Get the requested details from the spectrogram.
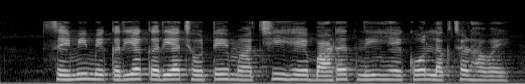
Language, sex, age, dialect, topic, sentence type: Chhattisgarhi, female, 18-24, Northern/Bhandar, agriculture, question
